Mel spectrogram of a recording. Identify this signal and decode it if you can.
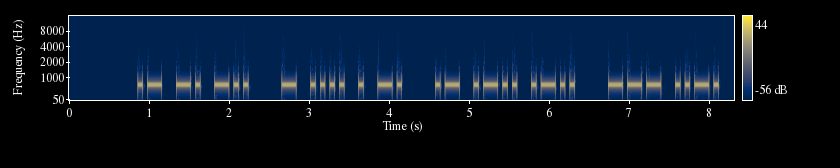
Morse code, heard as a keyed tone, about 20 wpm, 700 Hz. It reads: AND THEN ALL OF
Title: Sentences with 6-Word Phrases - 20wpm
